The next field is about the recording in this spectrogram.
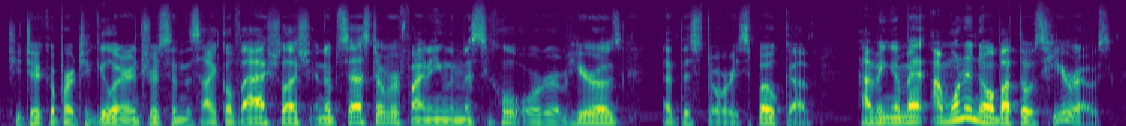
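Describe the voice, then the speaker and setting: A man's voice: medium pitch, animated, rapid-fire, few pauses, dry recording. A man hosting a reaction video, casually reading aloud and musing with his own commentary.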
